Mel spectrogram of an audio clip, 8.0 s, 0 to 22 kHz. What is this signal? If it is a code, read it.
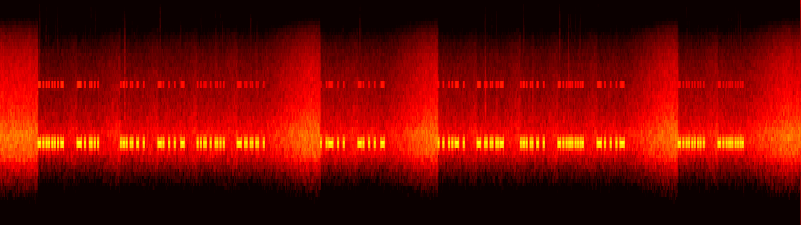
Hellschreiber (Feld-Hell, 122.5 baud), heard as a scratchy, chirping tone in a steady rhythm, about 1800 Hz, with radio static. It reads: OK7UXF TU JA7QH CQ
